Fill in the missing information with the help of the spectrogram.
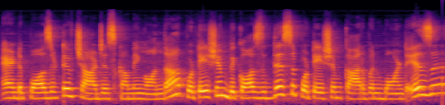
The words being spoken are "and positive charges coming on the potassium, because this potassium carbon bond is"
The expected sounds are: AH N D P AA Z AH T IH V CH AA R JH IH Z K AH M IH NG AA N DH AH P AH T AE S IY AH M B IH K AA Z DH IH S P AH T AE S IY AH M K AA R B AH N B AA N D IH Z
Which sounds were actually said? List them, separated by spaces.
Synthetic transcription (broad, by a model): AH N D P AA Z AH T IH V CH AA R JH IH Z K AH M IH NG AA N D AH P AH T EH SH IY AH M B IH K AA Z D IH S P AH T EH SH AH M K AA R B AH N B AA N D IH Z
